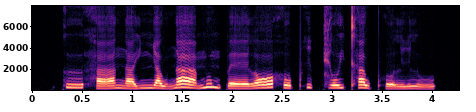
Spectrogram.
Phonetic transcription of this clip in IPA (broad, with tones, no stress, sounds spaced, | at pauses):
k ɯː˧ h aː˩˧ n a˩˧ j ɲ a˧˩ w n aː˥˨ m u˥˨ m p ɛː˩ l ɔː˧˥ h o˧ pʰ i˥˨ p̚ t͡ɕ oː˧˥ j kʰ a˥˨ w pʰ o˩ l i˩˧ l u˩˧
